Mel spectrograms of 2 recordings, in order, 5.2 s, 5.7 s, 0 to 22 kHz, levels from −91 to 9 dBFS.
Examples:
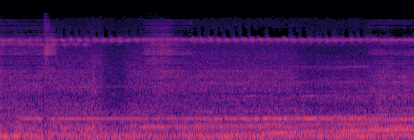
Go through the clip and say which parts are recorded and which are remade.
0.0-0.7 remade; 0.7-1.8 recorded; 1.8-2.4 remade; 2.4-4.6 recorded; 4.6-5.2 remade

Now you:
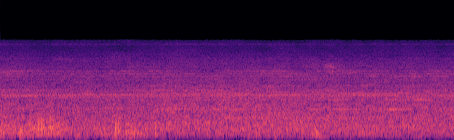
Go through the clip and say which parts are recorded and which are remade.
0.0-5.7 remade

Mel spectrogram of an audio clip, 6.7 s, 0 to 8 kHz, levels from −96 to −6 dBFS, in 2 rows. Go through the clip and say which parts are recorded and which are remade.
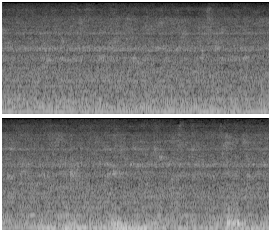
0.0-1.6 recorded; 1.6-4.9 remade; 4.9-6.7 recorded

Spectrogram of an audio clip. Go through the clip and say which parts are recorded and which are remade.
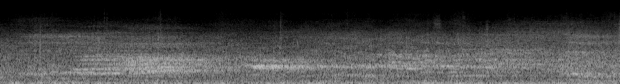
0.0-2.0 recorded; 2.0-4.6 remade; 4.6-6.2 recorded

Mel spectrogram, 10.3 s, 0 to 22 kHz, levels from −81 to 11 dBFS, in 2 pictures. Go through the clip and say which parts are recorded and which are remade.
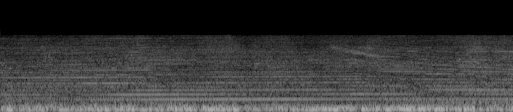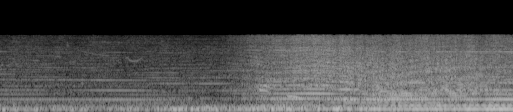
0.0-3.1 recorded; 3.1-3.8 remade; 3.8-10.3 recorded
